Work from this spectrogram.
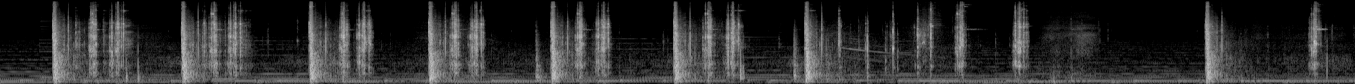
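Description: A Civil War lever action repeating rifle fires a string of sharp, loud shots, roughly one every second, each crack followed by the clack of the lever cycling, with brief gaps between bursts.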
